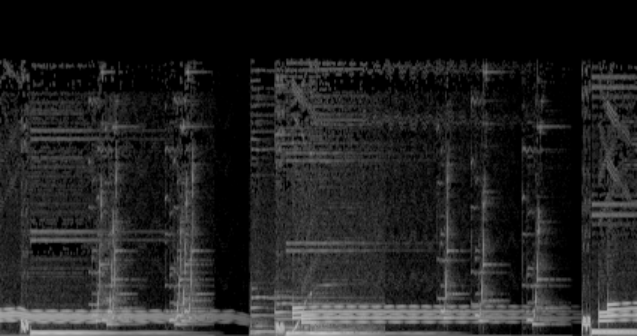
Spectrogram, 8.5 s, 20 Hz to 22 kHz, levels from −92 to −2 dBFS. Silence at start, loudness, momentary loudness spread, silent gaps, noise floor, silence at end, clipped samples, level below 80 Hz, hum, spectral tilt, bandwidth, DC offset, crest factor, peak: 0 s; -30 LUFS; 16 LU; none; -52 dBFS; 0 s; under 0.1%; -66 dBFS; none; -4.5 dB/octave; 18 kHz; 0.5%; 18 dB; -12 dBFS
